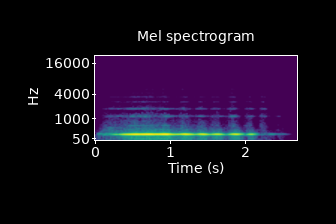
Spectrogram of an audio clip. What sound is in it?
Bottle blown 09
Some sounds of blowing across the top of a glass bottle.
Specifically a 33cl cider bottle.:-)
Captured using a Rode NT5 small-diaphragm condenser microphone and a Zoom H5 recorder.
Basic editing in ocenaudio, also applied some slight de-reverberation.
I intend to record a proper version later on, including different articulations at various pitches. But that may take a while.
In the meanwhile these samples might be useful for some sound design.
One more thing.
It's always nice to hear back from you.
What projects did you use these sounds for?
33cl, air, blow, blowing, blown, bottle, building-block, closed-end, columns, glass, one-shot, recording, resonance, resonant, sample-pack, samples, tone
